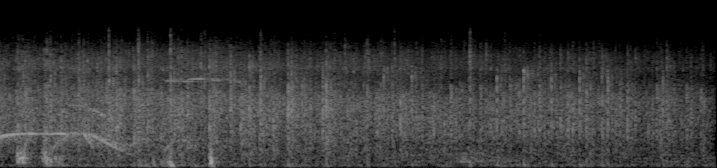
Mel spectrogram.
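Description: Welcoming audience applause, a dense, steady wash of many hands clapping that holds for several seconds before easing slightly, with a brief tone and faint voices mixed in at the start.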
